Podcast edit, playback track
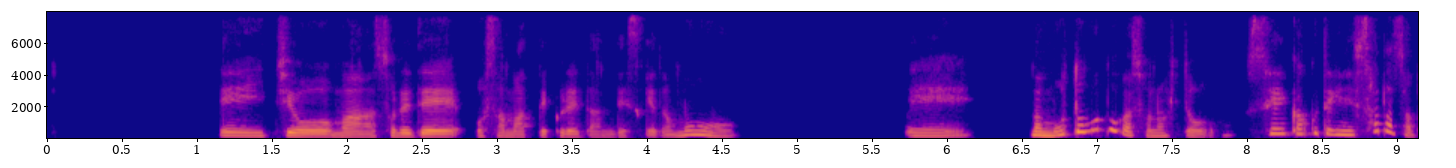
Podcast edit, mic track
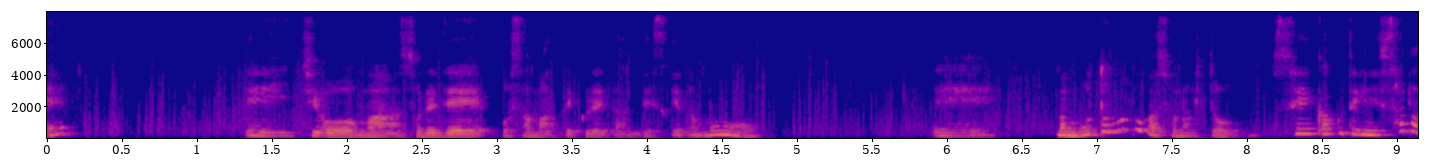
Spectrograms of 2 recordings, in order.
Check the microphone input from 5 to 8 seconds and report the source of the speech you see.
echo only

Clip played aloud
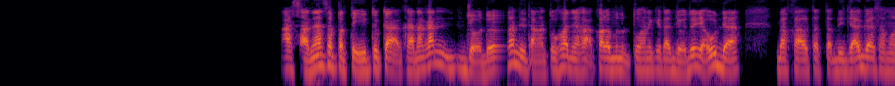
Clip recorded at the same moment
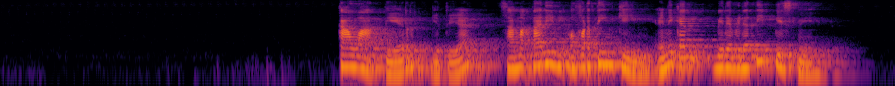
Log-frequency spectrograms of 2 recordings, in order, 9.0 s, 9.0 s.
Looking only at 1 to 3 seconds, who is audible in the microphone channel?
neither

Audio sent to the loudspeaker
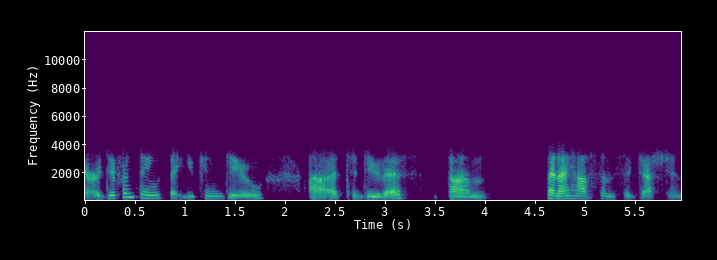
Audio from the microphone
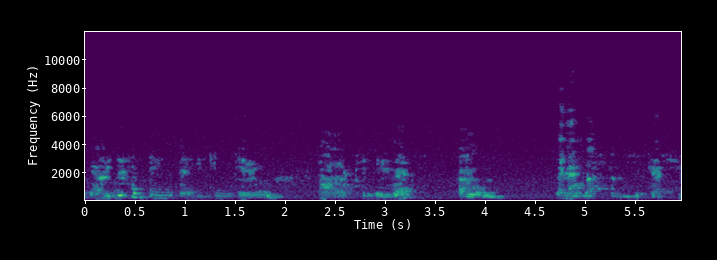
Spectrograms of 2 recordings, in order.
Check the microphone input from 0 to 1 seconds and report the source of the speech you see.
echo only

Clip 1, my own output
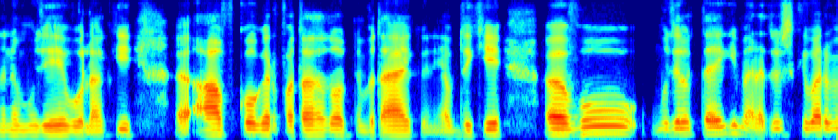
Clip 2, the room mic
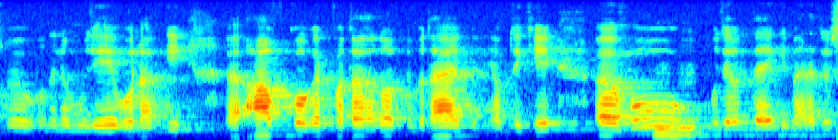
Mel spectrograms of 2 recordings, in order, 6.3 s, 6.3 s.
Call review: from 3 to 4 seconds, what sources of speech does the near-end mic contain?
echo only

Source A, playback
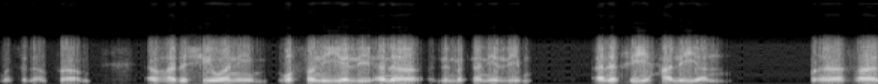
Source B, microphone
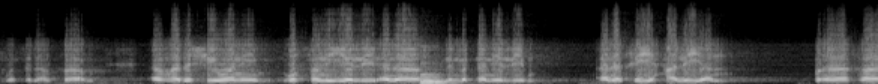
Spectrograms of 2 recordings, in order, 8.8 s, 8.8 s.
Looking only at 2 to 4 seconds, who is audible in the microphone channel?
echo only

